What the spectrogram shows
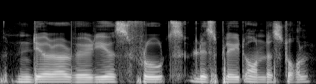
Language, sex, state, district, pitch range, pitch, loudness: English, male, Assam, Kamrup Metropolitan, 115-120 Hz, 120 Hz, -13 LUFS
